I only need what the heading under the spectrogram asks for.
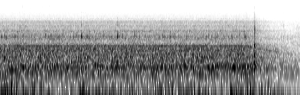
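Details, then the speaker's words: Honeywell ionizing HEPA room air cleaner used as a bedroom white-noise maker: a loose, uneven rattle about three or four times a second over the fan rush, keeping people awake; owner suspects fan imbalance; caused by dusty fan shafts and dry bearings. "But it's got another problem. It rattles. It rattles something fierce. And makes it so that people can't sleep."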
